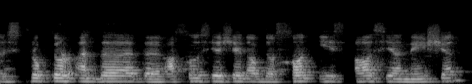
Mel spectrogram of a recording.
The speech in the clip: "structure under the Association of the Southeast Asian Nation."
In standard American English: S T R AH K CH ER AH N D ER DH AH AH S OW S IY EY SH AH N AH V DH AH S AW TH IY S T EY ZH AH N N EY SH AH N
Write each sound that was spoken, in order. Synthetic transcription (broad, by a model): S T R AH K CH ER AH N D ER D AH AH S OW S IY EY SH AH N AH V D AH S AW T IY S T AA S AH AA N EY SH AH N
